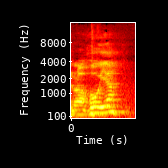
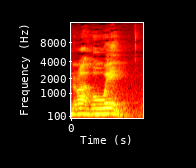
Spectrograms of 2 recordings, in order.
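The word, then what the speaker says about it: Rahawayh: Now Ishaq ibn Rahoya, some say his name differently. You can say Ishaq ibn Rahoya, and you can say Ishaq ibn Rahowe, like Sibawe or Siboya. It is pronounced differently. Jurors pronounce it differently to muhaddith, people of hadith.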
